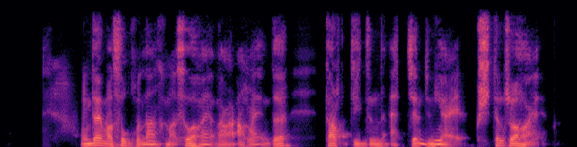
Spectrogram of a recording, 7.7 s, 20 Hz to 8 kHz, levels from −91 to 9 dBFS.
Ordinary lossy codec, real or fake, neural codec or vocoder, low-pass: none; fake; codec, 16 kHz, 1 kbps, FreqCodec, larger model; 7.2 kHz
